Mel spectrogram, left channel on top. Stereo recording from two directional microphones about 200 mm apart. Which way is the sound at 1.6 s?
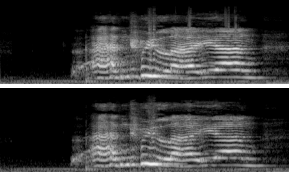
45° right (ahead or behind).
